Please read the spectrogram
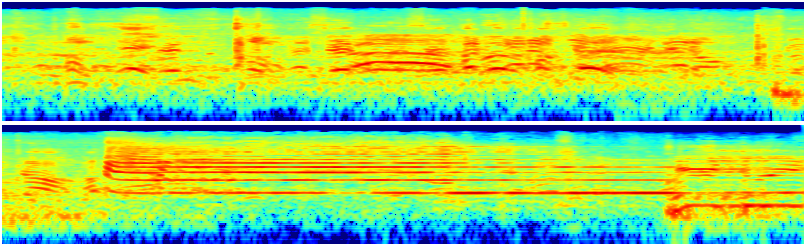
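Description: An air horn sounds about halfway through, starting abruptly and holding one steady tone for about three seconds; near the end a second, lower horn tone joins in.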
